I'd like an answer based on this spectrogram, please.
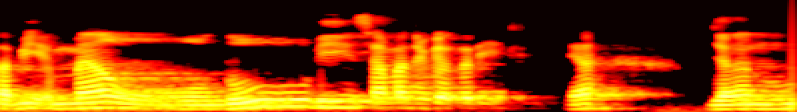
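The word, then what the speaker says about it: المغضوب: Jangan sampai diucapkan mag tapi diangkat ke atas. Mag jangan magdubi tapi magdubi.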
